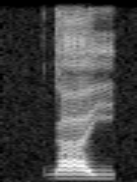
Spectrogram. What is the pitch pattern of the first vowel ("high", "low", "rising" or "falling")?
high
